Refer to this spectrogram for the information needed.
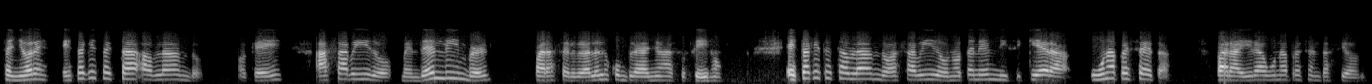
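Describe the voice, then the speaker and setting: A woman's voice: mid-range voice, normal speed, no echo, lo-fi sound. A middle-aged woman from Puerto Rico with a Puerto Rican accent, giving an earnest motivational talk and repeating phrases for emphasis. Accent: Puerto Rican Spanish. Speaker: motivational speaker. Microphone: recorded call or conference line.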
